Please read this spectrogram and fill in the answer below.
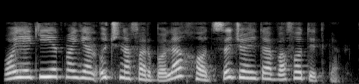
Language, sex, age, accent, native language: Uzbek, female, 18-24, Jizzax, Uzbek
